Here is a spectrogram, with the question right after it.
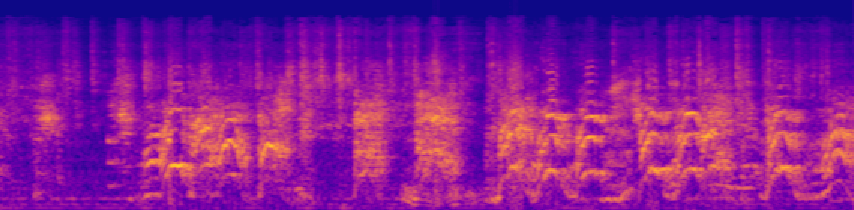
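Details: Two Yorkshire Terriers, Buddy and Elmo, attack a radio-controlled truck with dense, overlapping high-pitched yapping barks and growly snarls, barely pausing, the motor's whine faintly audible beneath.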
